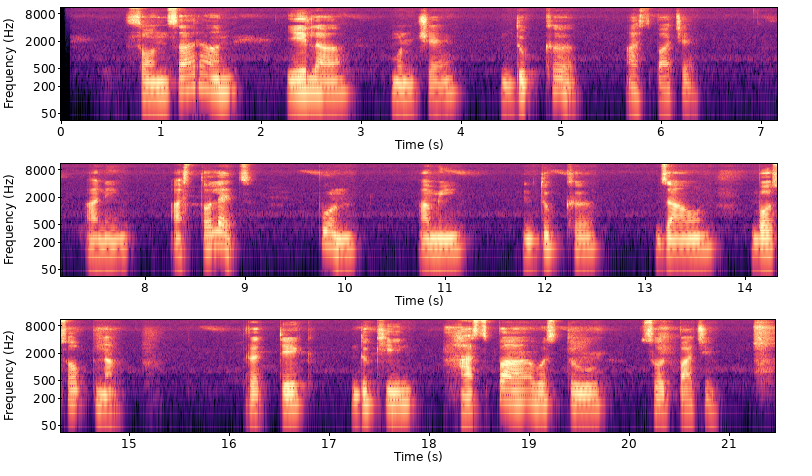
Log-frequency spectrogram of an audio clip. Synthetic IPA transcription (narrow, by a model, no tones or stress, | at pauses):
sɔ̃nsaɾãn | jela | m̤uɳt͡ɕe | d̪ukʰːə | ə̰spat͡ɕɛ | ani | ə̰st̪ɔlɛt͡s | puːɳ | ami | d̪ukʰːə | d͡zawn | bɔsɔpna | pɾət̪jek | d̪ukʰiːn | haspaʋəst̪u | sod̪pat͡ɕi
